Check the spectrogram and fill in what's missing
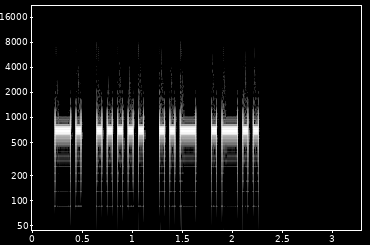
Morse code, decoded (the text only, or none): N5UL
